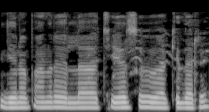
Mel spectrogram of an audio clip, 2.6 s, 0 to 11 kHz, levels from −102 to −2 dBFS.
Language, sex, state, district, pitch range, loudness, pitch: Kannada, male, Karnataka, Bijapur, 145-155 Hz, -30 LUFS, 145 Hz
